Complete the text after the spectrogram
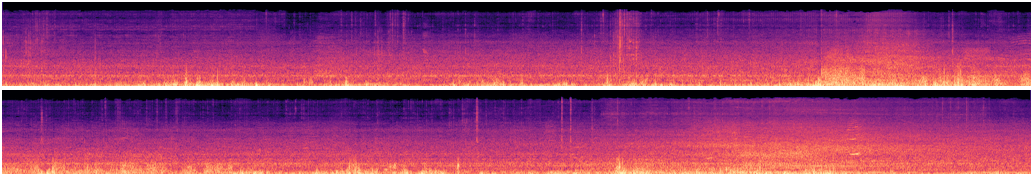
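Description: Wind rumbles loudly past a moving bicycle.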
